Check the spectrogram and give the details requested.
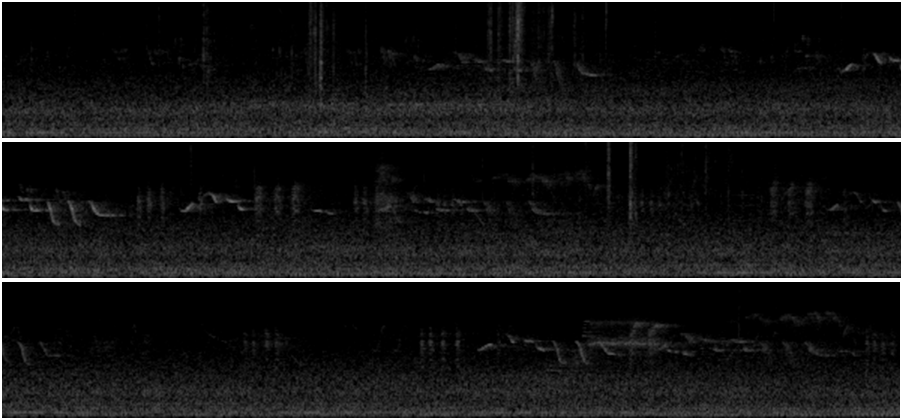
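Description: Faint outdoor ambience with wild birds chirping on and off in short phrases of quick, falling notes. Three brief sharp clicks stand out.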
